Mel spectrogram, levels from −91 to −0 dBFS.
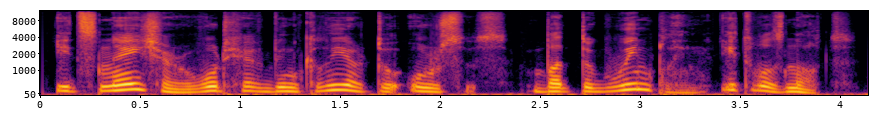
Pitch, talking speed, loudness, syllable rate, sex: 160 Hz, 205 wpm, -17 LUFS, 5.1 syllables/s, male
